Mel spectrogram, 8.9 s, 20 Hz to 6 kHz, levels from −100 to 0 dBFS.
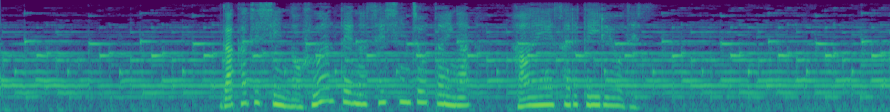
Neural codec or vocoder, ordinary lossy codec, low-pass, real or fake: vocoder, 44.1 kHz, 128 mel bands every 256 samples, BigVGAN v2; none; 5.4 kHz; fake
